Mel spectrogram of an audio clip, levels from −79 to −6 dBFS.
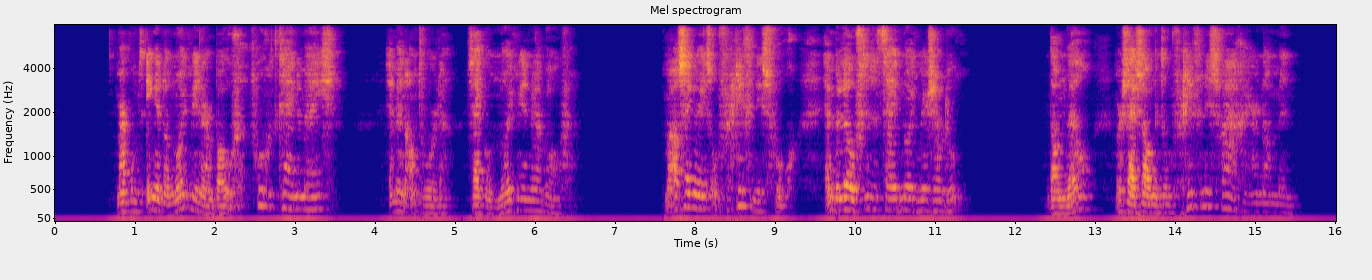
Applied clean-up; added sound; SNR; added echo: none; none; none; reverberation time 0.3 s.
